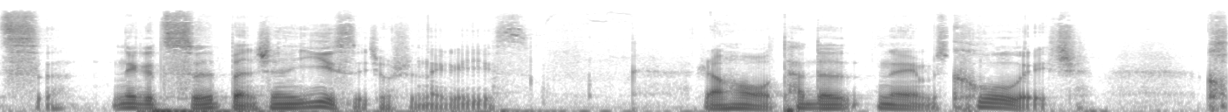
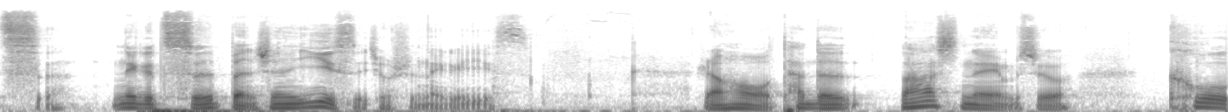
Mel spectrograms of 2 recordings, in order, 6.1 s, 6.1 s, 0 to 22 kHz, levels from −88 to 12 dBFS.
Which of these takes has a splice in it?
first; 2 cuts; at 4.4 s, 4.7 s

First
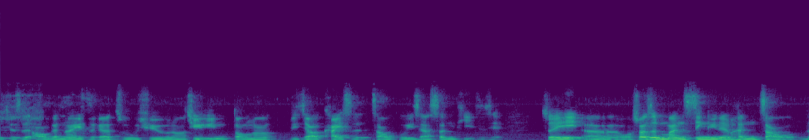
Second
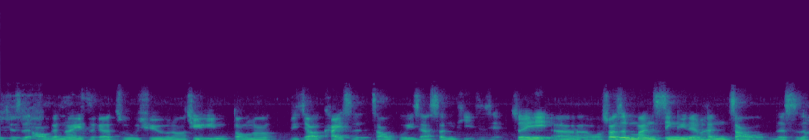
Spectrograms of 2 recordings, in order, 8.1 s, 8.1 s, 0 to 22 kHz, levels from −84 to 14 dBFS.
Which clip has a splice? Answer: second; 1 cut; at 5.1 s

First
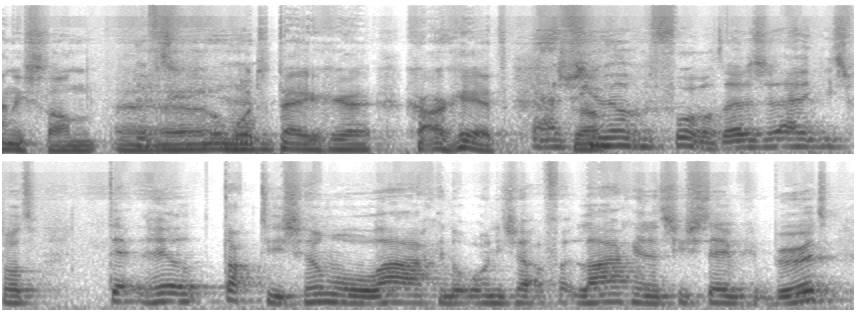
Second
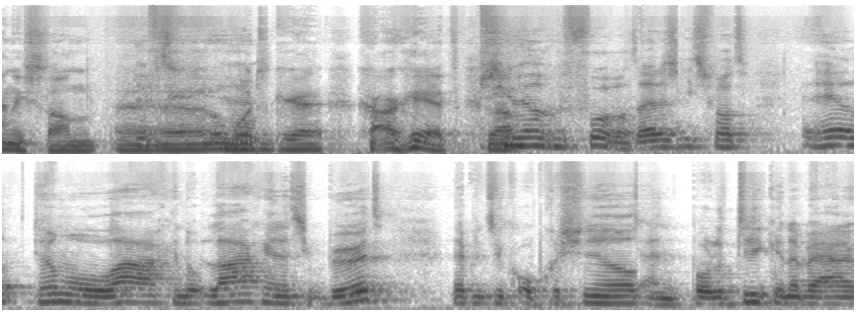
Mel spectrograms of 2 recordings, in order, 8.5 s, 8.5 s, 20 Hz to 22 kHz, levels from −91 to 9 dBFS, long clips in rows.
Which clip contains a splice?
second; 8 cuts; at 1.4 s, 2.4 s, 3.4 s, 4.0 s, 4.4 s, 5.3 s, 5.8 s, 7.4 s

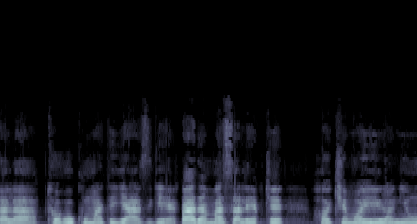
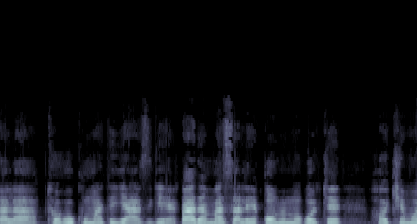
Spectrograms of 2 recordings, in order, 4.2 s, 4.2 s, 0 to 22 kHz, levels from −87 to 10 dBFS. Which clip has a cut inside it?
first; 1 cut; at 2.6 s

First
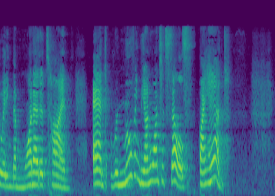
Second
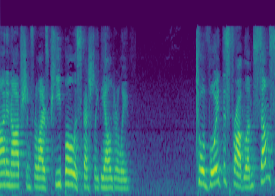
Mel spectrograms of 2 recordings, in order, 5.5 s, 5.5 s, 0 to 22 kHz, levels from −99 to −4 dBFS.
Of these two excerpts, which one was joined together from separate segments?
first; 2 cuts; at 1.5 s, 3.9 s

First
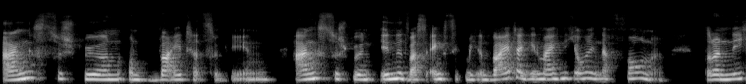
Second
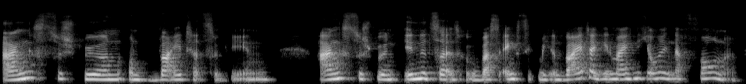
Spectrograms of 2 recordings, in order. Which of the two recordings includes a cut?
first; 2 cuts; at 2.9 s, 4.1 s

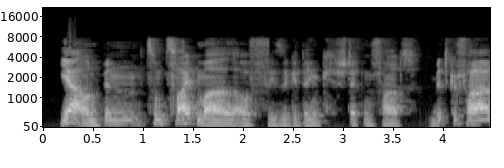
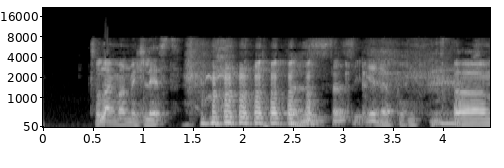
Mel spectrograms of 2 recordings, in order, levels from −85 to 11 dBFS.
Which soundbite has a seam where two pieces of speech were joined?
first; 1 cut; at 2.2 s

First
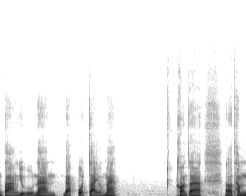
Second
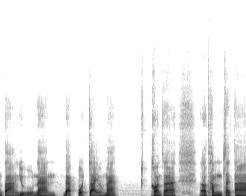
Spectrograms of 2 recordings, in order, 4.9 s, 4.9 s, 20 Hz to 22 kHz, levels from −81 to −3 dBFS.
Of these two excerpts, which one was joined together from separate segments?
second; 1 cut; at 2.4 s

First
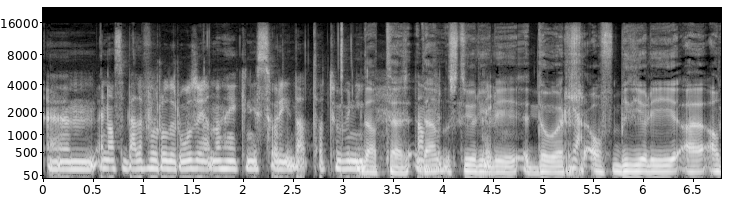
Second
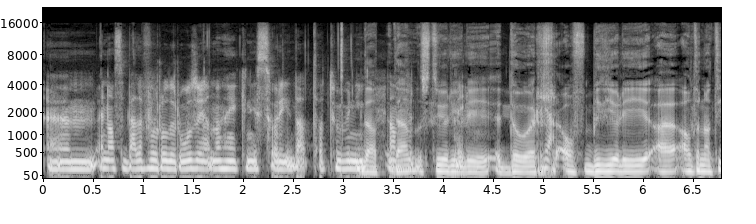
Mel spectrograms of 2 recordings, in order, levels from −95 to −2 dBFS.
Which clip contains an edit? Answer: second; 1 cut; at 3.4 s

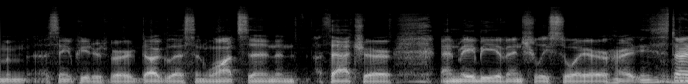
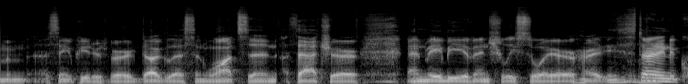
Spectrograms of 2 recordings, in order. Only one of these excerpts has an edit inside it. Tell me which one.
second; 1 cut; at 2.8 s

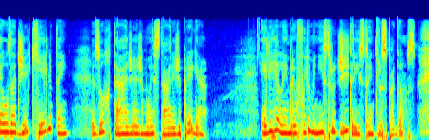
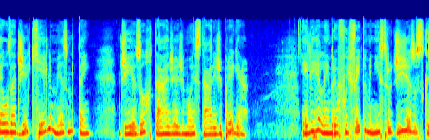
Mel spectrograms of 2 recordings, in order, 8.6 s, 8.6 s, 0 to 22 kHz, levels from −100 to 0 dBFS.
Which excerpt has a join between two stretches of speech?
first; 4 cuts; at 1.0 s, 1.8 s, 6.1 s, 7.0 s

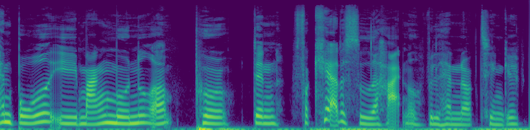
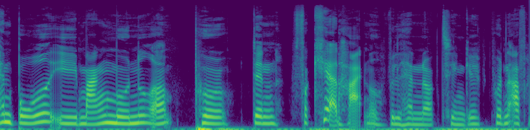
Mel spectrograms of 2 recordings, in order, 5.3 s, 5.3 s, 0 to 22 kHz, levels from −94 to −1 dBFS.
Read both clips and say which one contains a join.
second; 1 cut; at 3.4 s

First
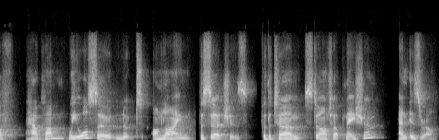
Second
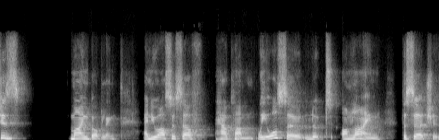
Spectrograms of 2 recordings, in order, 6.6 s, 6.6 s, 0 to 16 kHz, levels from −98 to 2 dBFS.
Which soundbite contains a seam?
first; 2 cuts; at 2.9 s, 3.8 s

